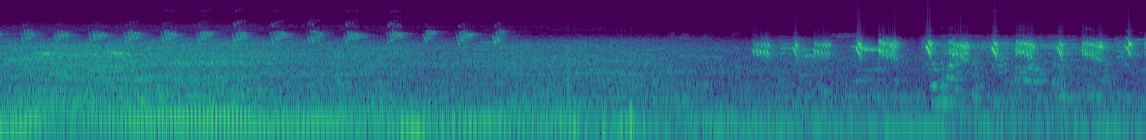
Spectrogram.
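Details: Long-tailed shrike singing, its song full of mimicked material: first a run of evenly repeated high clear notes, then after a pause a quick series of sharp chirps, over a low steady background hum.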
